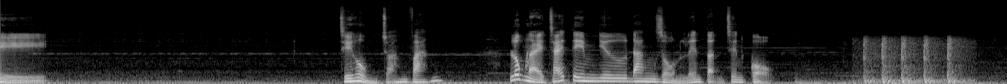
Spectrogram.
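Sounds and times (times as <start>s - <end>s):
speech: 3.4s - 7.8s
pounding on a door: 8.5s - 9.8s.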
